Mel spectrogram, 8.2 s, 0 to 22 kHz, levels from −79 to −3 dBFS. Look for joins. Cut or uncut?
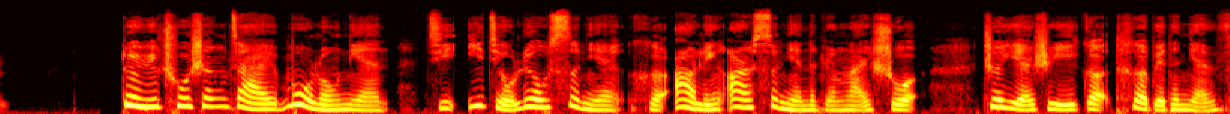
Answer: uncut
